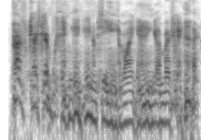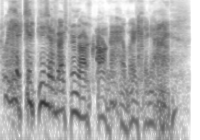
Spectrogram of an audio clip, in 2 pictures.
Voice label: angry, Italian

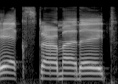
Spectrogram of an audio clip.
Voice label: fire, speech, Alien; Worms3D

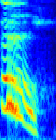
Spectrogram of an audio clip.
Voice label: oof, Drill Sergeant; speech

